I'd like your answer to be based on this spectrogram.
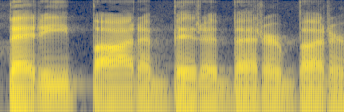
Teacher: We have soft T's that turn into D's.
